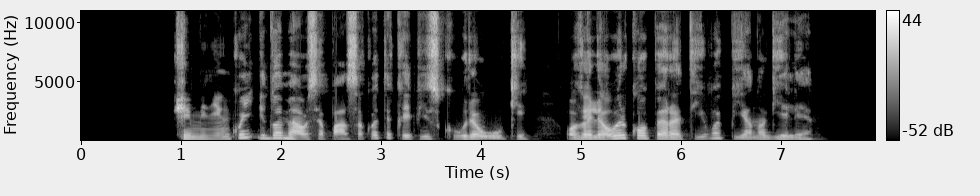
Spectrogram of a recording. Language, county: Lithuanian, Šiauliai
